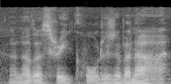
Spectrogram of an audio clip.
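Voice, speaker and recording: An actor playing a genial, courteous, contented English doctor in a radio drama, with leisurely phrasing. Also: male voice, deep voice, breathy edge, heavily acted. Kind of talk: British radio drama acting.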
